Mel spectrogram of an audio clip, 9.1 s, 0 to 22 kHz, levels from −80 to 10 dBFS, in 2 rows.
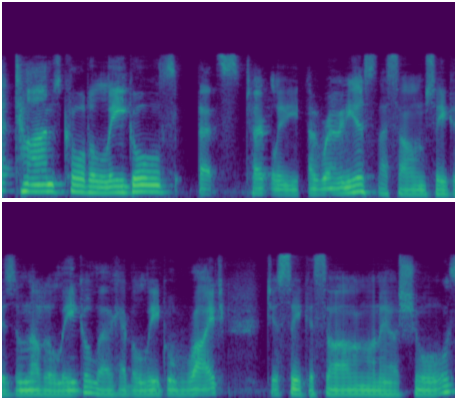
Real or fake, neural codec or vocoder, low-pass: fake; codec, 16 kHz, 1 kbps, X-Codec, HuBERT features, trained on general audio; 7.2 kHz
